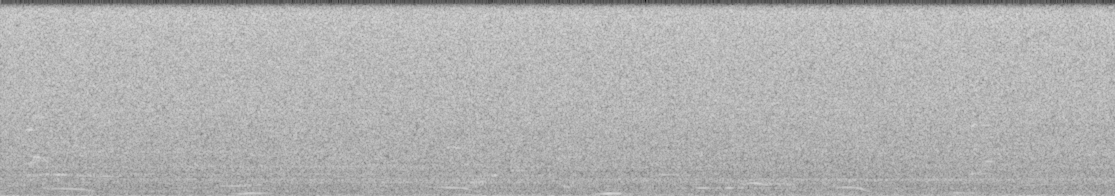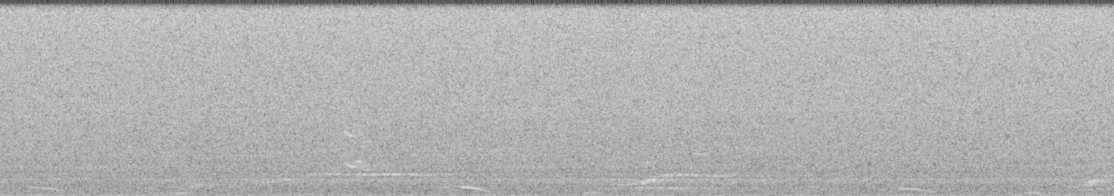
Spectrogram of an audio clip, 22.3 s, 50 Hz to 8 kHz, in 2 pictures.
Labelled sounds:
17.8	18.5	humpback whale, 0.83 to 1.0 kHz

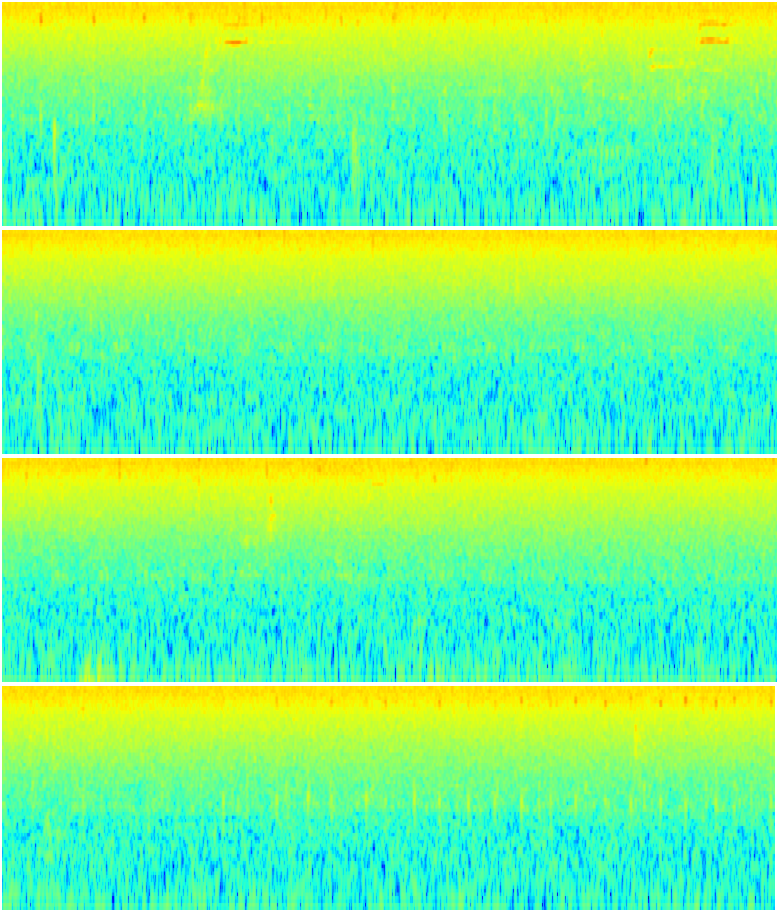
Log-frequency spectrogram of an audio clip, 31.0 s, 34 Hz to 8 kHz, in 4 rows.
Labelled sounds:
1.8	2.6	killer whale, offshore, 0.36 to 4.7 kHz
6.4	7.5	killer whale, offshore, 1.5 to 4.9 kHz

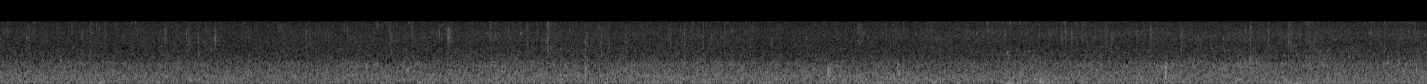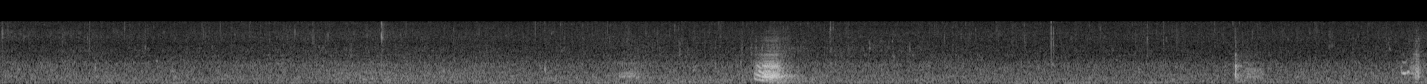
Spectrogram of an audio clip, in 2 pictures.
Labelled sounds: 21.8	22.1	croaking sound likely from a nearby submerged object, 0.78 to 1.0 kHz

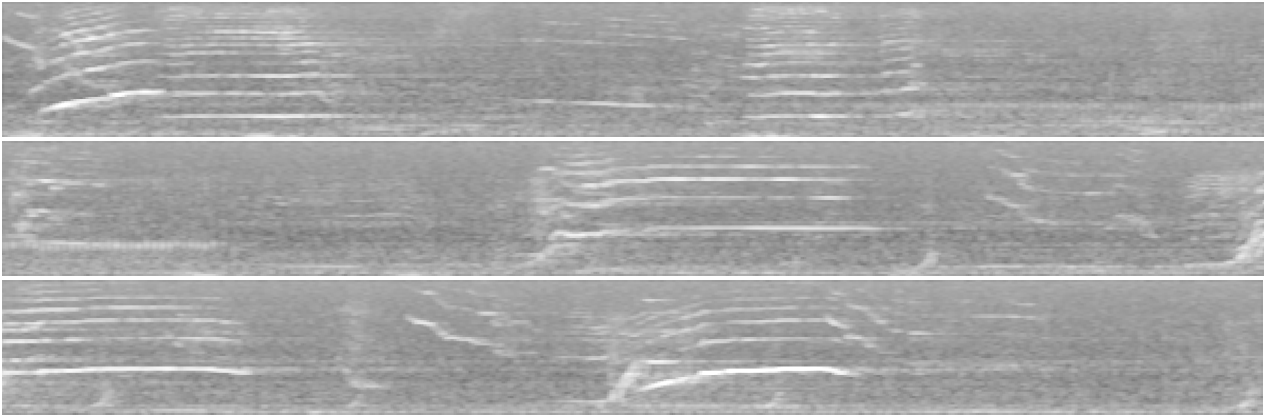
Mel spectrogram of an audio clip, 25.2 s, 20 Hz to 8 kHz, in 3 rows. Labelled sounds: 0.0	2.8	humpback whale, 0.80 to 7.0 kHz
3.4	4.4	humpback whale, 0.80 to 5.4 kHz
4.8	6.2	humpback whale, 0.90 to 7.1 kHz
8.4	9.8	humpback whale, 0.80 to 6.1 kHz
10.8	11.1	humpback whale, 1.4 to 1.5 kHz
12.0	14.1	humpback whale, 0.83 to 6.0 kHz
15.0	18.5	humpback whale, 0.80 to 7.4 kHz
19.5	23.8	humpback whale, 0.80 to 7.5 kHz

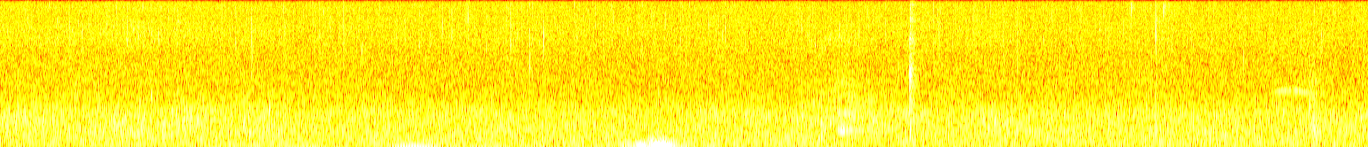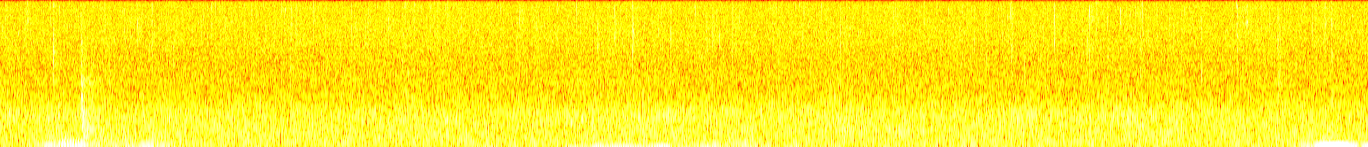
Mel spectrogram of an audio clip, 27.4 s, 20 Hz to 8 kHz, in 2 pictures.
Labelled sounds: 12.7	13.1	humpback whale, 1.1 to 1.2 kHz

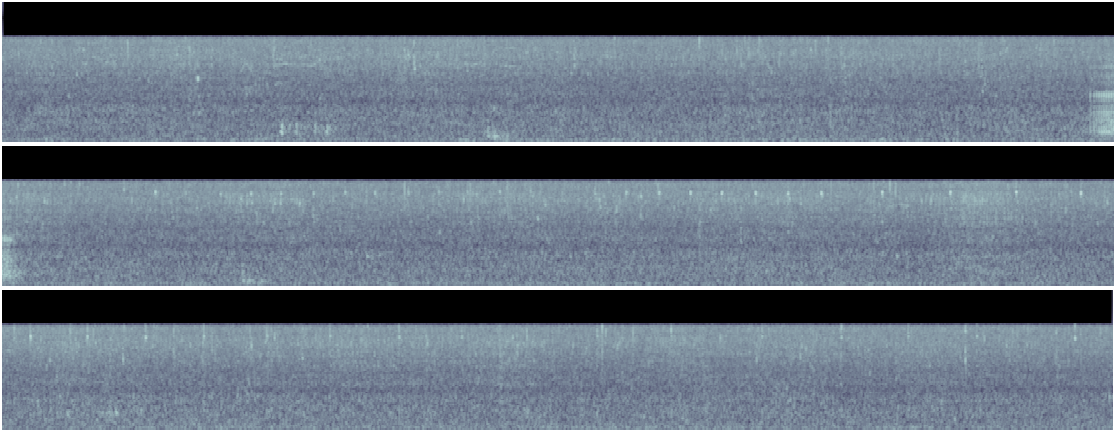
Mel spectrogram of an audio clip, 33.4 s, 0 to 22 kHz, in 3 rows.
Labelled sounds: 10.9	11.3	croaking sound likely from a nearby submerged object, 1.3 to 1.6 kHz

